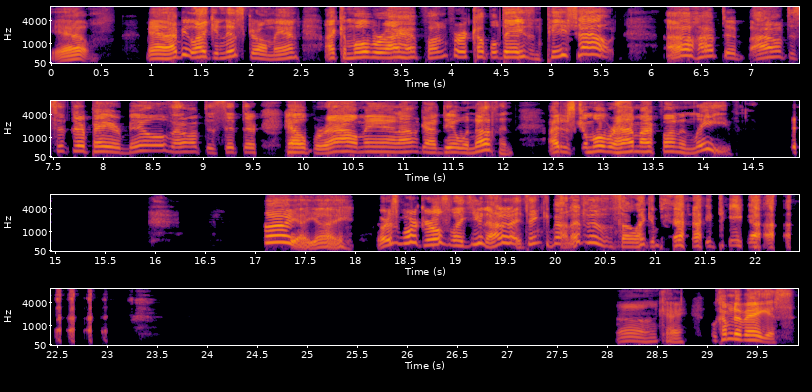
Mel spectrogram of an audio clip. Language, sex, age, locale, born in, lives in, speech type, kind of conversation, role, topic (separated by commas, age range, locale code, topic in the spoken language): English, male, 40-44, en-US, United States, United States, conversation, unstructured, none, What helps siblings build strong and lasting connections over time?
